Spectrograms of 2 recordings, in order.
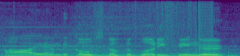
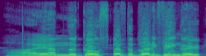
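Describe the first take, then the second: First: It is said faintly, quietly moaning. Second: It is said a bit louder.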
